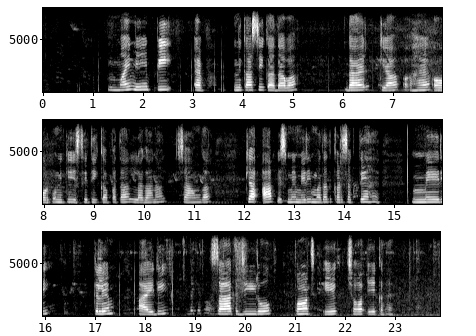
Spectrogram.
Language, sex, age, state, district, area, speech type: Hindi, female, 30-45, Bihar, Madhepura, rural, read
